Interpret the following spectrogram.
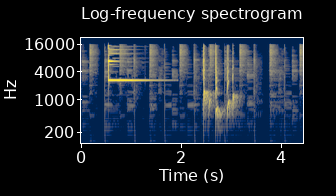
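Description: Edited-in game-show sound effects over bouncy keyboard background music: a bright ding about half a second in that rings and fades over a second or so, then a quick cluster of bubbly plops in the middle.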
